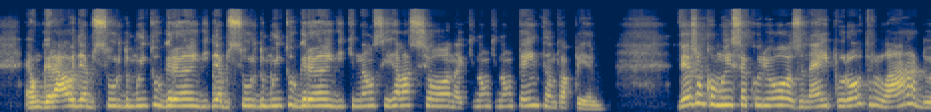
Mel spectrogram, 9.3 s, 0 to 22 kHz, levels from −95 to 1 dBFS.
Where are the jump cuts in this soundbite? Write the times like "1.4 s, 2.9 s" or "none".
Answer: 2.1 s, 4.9 s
